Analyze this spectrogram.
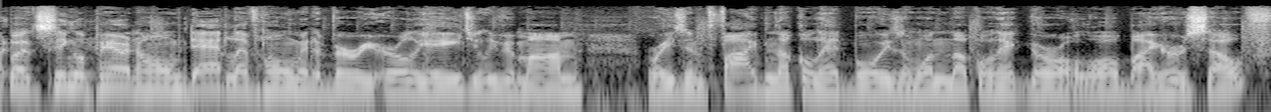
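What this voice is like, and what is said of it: Brooklyn New York accent. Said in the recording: “you can hear it when you say Brooklyn in that accent ... that's still there ... It's coming out even more.”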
